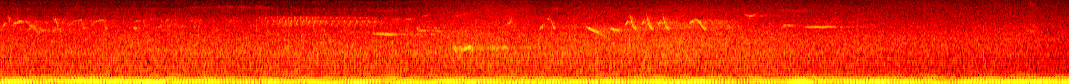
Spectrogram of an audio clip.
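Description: Ambient meditation music built on a deep, sustained low drone, over a natural background with birds chirping. A cluster of quick chirps comes about five to seven seconds in.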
